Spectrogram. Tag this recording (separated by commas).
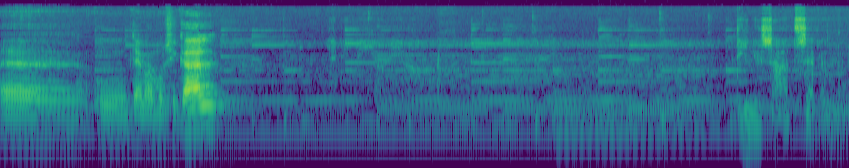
Music, Speech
